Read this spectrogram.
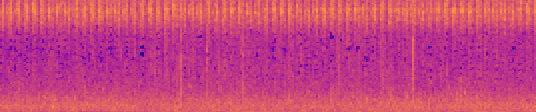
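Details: Crickets at night by a river beside a campfire: a steady, high, finely pulsed trill runs throughout, over a broad hiss of flowing water and scattered crackles of fire.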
